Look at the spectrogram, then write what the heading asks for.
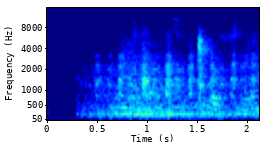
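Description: Harvey, a war veteran's dog and constant companion, pants rapidly and steadily, a breathy, continuous rhythm that starts after a brief quiet moment and stays fairly loud throughout.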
